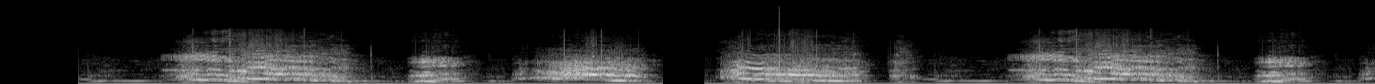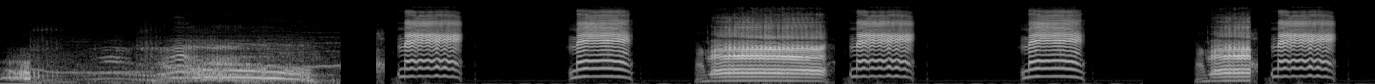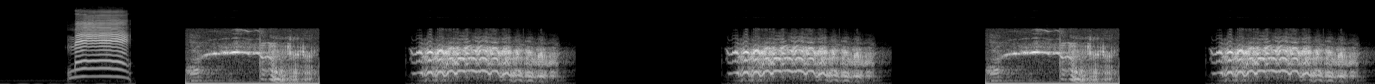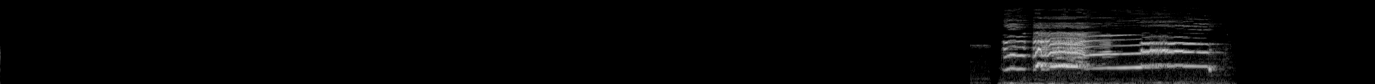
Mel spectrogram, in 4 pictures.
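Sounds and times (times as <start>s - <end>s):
lion roaring and grunting: 0.8s - 17.2s
high rising and falling animal calls: 7.4s - 17.2s, 51.2s - 53.6s
horse whinnying: 31.6s - 33.2s, 34.8s - 36.4s, 39.6s - 41.2s.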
